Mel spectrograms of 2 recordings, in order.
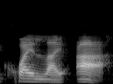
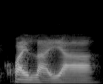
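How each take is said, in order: First: The final particle is a bare 'a' vowel. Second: The final particle starts with a 'y' glide. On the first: The speaker calls it wrong. "we don't say 快来啊" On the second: The speaker calls it right. "we say 快来呀 because it just flows a bit better"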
